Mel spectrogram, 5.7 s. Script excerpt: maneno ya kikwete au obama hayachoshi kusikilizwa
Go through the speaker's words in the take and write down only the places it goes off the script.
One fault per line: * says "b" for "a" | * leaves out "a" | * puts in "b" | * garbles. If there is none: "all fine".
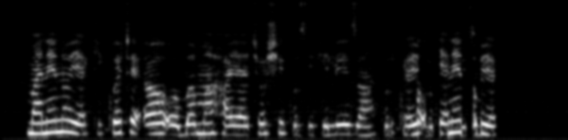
* garbles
